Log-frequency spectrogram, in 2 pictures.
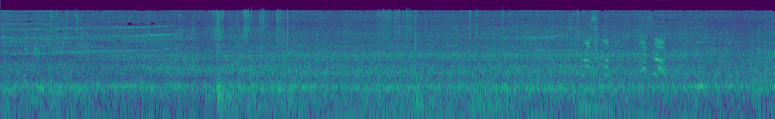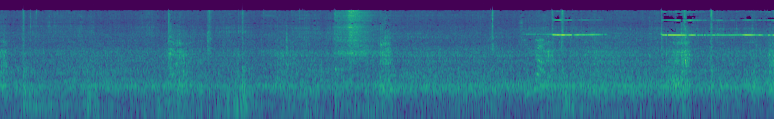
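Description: A vehicle engine running steadily while a cow is hoisted out of a hole by rope, with a continuous hum and a thin high whine coming in near the end.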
